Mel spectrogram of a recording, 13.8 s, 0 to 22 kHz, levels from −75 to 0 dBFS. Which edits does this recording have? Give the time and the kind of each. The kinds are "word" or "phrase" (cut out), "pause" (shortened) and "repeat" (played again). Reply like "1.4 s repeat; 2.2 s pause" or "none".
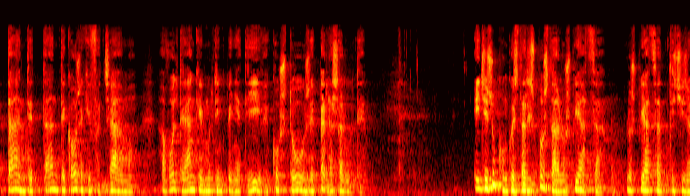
none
